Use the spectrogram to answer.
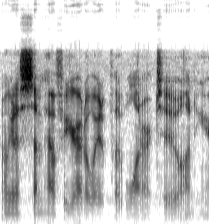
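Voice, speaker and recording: A soft-spoken man is talking. He keeps a moderate pace. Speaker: gaming video creator. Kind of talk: gameplay commentary.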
